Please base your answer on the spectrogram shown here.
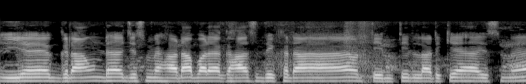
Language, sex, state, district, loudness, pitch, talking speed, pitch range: Hindi, male, Bihar, West Champaran, -14 LUFS, 155 Hz, 180 wpm, 155-165 Hz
